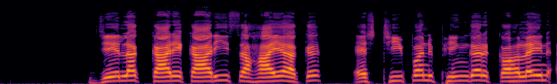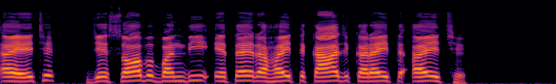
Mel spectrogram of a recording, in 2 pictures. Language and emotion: Maithili, neutral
